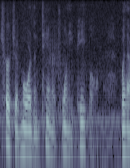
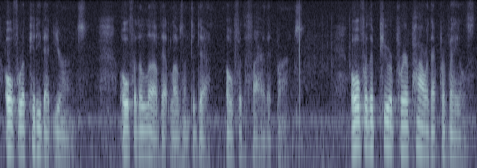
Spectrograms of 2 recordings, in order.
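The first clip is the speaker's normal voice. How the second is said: recited hymn poem; 3 semitones lower, 5 dB louder than usual. Acted.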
